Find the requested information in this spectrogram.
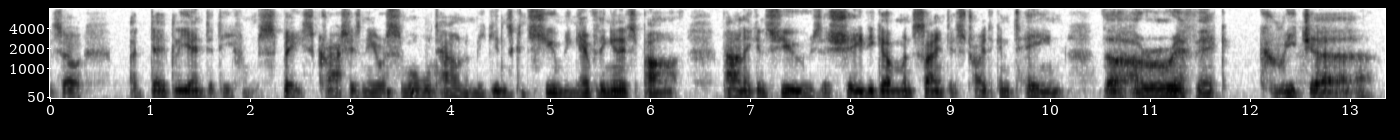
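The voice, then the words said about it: Dramatic movie trailer narrator voice. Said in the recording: “You could do trailers. ... that's my trailer voice.”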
